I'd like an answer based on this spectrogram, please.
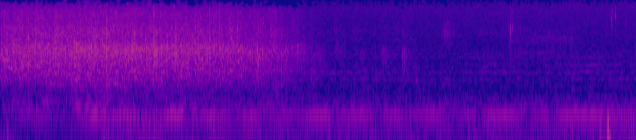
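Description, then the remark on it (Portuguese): An audience at an evening church service claps together for Jesus in a dense, steady burst of applause that fades out after about four seconds, leaving a low hum and a few faint scattered taps. “Você consegue aplaudir a Jesus pela sua palavra esta noite?”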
